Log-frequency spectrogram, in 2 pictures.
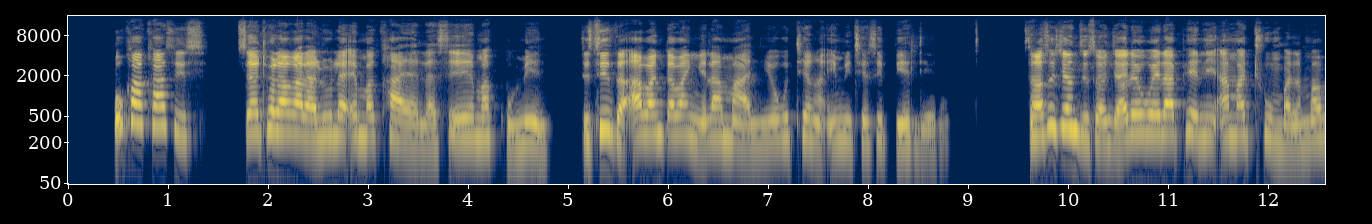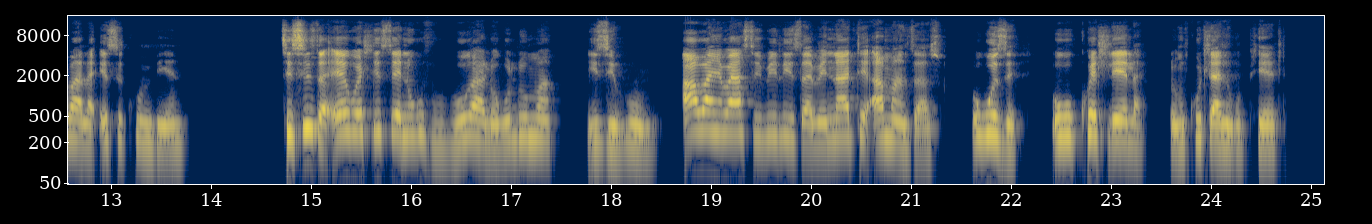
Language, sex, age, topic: North Ndebele, female, 25-35, health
